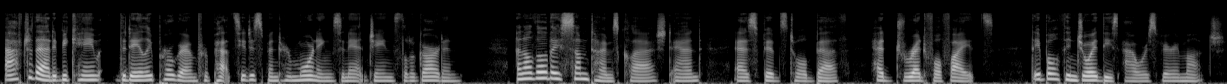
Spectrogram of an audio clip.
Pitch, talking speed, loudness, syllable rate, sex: 185 Hz, 185 wpm, -21 LUFS, 5.4 syllables/s, female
